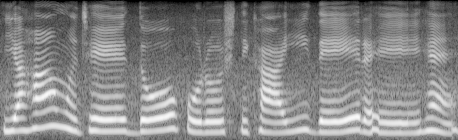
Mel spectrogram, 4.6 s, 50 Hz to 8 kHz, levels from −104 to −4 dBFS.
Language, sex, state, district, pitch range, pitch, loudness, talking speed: Hindi, female, Madhya Pradesh, Katni, 225-260 Hz, 245 Hz, -14 LUFS, 105 wpm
